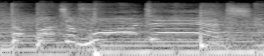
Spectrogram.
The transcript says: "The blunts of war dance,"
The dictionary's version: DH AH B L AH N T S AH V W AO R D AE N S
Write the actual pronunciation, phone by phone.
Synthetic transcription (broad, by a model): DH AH B AH N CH AH V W AO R D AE N S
